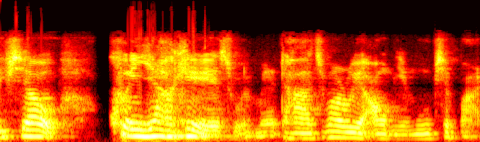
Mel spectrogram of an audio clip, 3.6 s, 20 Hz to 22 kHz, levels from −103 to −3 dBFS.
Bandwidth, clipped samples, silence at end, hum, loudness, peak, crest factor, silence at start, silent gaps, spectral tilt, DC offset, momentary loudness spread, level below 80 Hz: 7.8 kHz; under 0.1%; 0 s; none; -13 LUFS; 0 dBFS; 14 dB; 0 s; none; -6 dB/octave; under 0.1%; 14 LU; -52 dBFS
